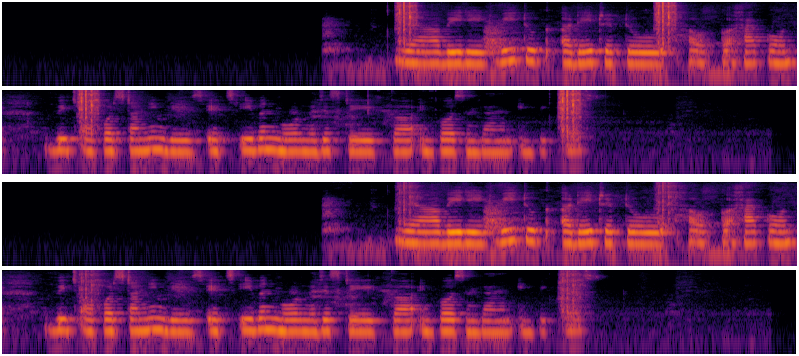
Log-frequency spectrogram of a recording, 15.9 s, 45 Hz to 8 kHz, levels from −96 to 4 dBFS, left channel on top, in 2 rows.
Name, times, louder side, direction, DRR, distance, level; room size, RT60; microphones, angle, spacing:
voice 1, 3.2-13.9, right 1 dB, 15° right, 0.6 m, -34 dB
sound 1, 3.9-4.2 5.2-5.3 6.5-6.8 8.2-8.3 8.7-9.0 11.6-11.7 13.4-13.8, left 13 dB, 65° left, 0.7 m, -33 dB
22.0 x 8.4 x 3.3 m
head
